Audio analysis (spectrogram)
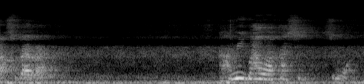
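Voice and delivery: high, insistent pulpit cry; fervent preaching. Real, not acted. Preacher telling how they brought everything, fervent. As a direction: start very high and insist on each phrase.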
